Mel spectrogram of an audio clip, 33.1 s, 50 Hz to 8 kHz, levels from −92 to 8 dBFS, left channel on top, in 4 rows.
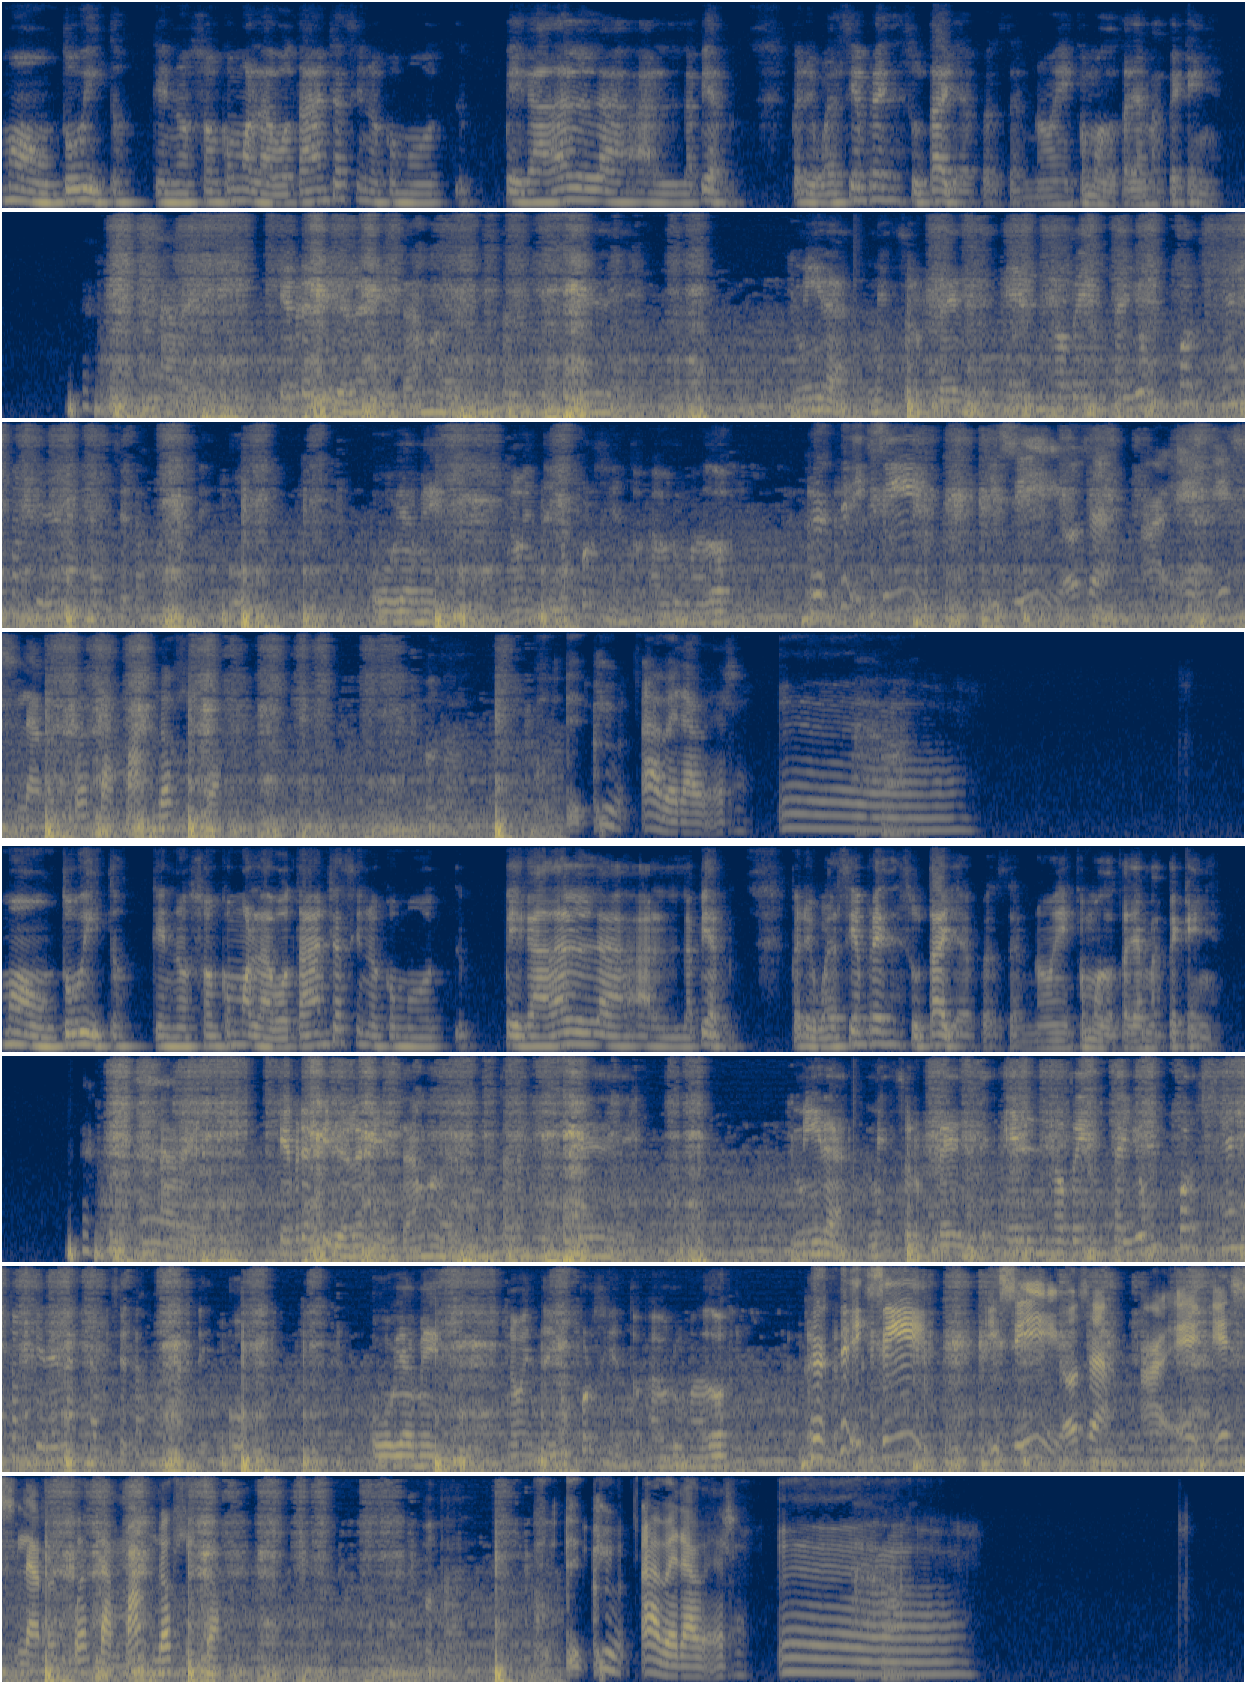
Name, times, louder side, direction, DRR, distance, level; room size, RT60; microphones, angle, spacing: voice 1, 0.0-8.1 9.3-9.7 10.1-12.6 13.5-18.4 19.0-21.5 21.8-22.2 27.7-28.0 30.5-31.0, right 4 dB, 65° right, 0.8 m, -34 dB
voice 2, 8.8-9.6 21.9-22.8 23.1-26.3 28.4-31.3, right 11 dB, 80° right, 0.4 m, -29 dB
sound 1, 8.9-28.6, right 1 dB, 35° right, 0.9 m, -29 dB
3.5 x 3.1 x 3.0 m
head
